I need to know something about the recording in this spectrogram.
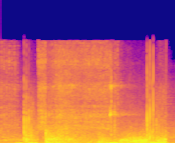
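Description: BMX bike riding on skatepark ramps: a rolling rumble of the tyres broken by knocks, with a heavy thump about a second and a half in, like a landing.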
